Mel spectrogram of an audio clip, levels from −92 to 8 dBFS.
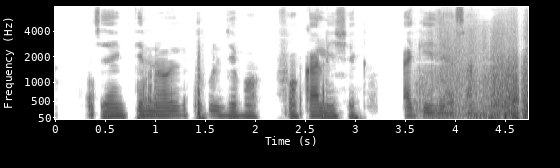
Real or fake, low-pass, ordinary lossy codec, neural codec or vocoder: real; none; none; none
